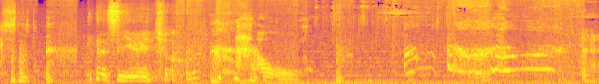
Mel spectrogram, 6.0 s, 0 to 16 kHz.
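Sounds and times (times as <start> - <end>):
speech: 0.2 - 3.6
laughter: 1.9 - 3.8
human voice imitating a dying wolf's whimpering sobs: 3.4 - 5.9.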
